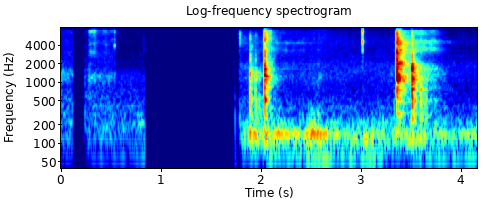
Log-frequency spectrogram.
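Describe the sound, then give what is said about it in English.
Dice clatter and tumble across a hard tabletop, a short burst of rattling clicks with a low rolling rumble, ending in a couple of sharp knocks as they settle. “2-1 Yeah, you're gonna have to play this dice when we like play some games.”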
